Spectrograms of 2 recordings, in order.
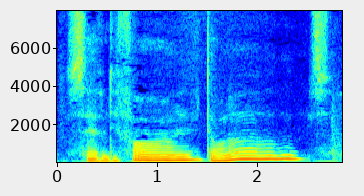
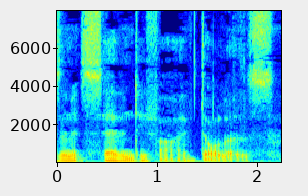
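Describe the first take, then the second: First: Stretched out slowly for emphasis; slow drawn-out. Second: Said in the usual way. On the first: Shown as a demonstration. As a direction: draw every syllable out.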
